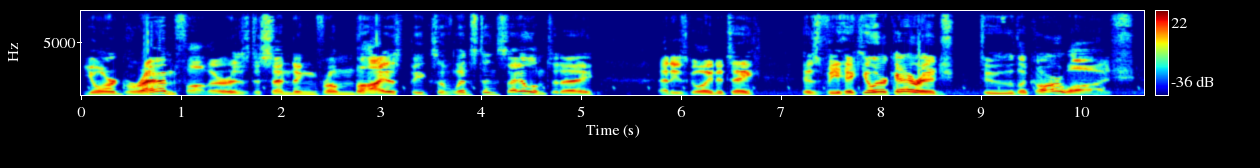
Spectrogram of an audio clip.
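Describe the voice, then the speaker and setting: Goofy uncle with a deep low voice, some guy putting it on, slow and coaxing, dry. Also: sing-song, sharp tone, no echo, heavily acted. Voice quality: deep, lowered voice. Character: silly slow-talking uncle. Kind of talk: improvised comic character bit.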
